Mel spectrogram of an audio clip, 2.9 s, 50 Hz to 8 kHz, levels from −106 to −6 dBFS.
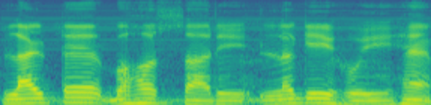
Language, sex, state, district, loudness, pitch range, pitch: Hindi, male, Madhya Pradesh, Umaria, -18 LUFS, 95-130 Hz, 115 Hz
